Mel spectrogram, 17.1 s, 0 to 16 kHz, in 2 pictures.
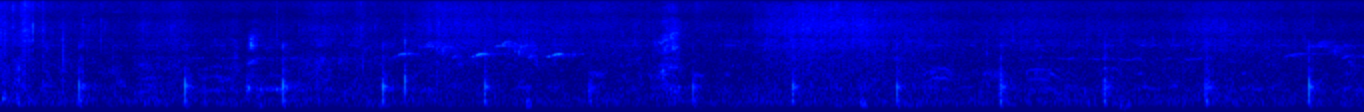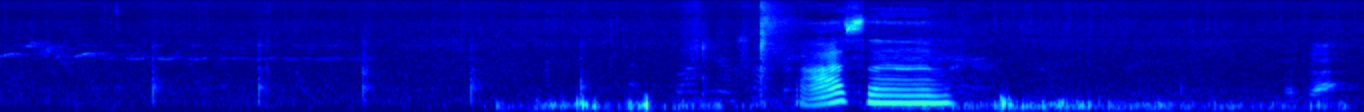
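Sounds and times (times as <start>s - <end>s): faint bird chirps: 5.6s - 11.4s.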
